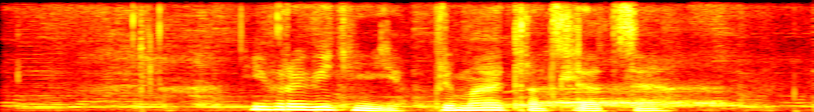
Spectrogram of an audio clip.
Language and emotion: Russian, neutral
